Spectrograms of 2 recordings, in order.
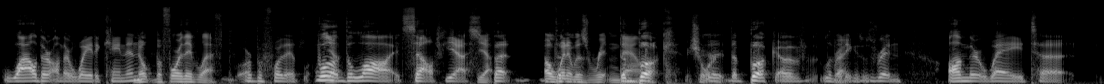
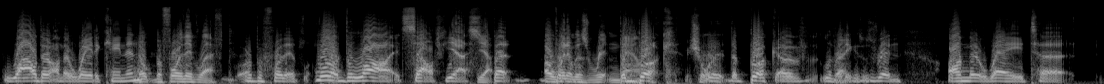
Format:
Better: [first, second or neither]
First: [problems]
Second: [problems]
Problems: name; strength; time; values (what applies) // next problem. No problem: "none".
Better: first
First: none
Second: distortion; heavy; 6 dB below the speech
